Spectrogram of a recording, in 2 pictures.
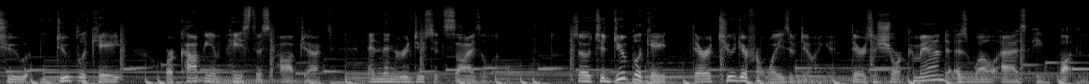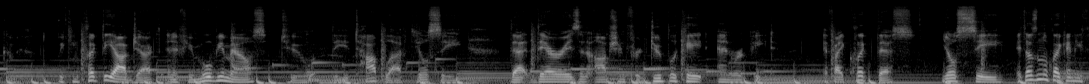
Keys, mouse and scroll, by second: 0.4 click, 0.7 click, 5.8 click, 11.4 click, 19.9 click.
